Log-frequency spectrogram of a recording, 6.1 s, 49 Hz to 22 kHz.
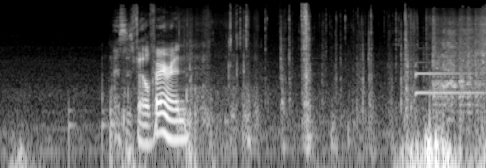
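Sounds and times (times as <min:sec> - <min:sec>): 
speech: 0:01.4 - 0:02.6
clicks and light rattles inside a car: 0:02.4 - 0:05.2.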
